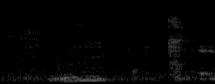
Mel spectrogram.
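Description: Faint wordless voice sounds from a person, then a brief sharp rustle of paper slips being set down on a table near the end.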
